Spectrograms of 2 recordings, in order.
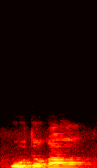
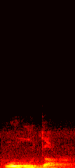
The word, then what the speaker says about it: odor: odor가 명령이지. 발음은 요건 odor. 파우더가 아니야 odor.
